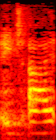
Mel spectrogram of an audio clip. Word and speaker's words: Himmel: For example, the word Himmel, which means sky or heaven. It's spelled Himmel, and because there's an MM, the I is pronounced short.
